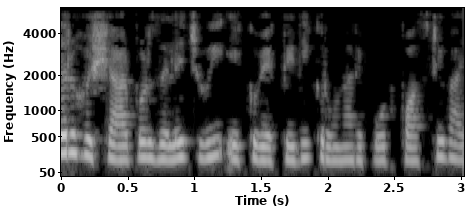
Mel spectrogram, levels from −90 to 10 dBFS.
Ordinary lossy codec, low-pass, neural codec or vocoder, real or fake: none; 5.4 kHz; none; real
